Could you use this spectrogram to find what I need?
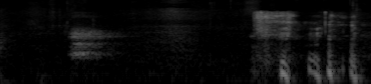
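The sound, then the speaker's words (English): Dog barking: a quick run of several sharp, loud barks packed together near the end, following a mostly quiet stretch with a brief softer yelp early on. “Sorry about my dog. I don't know what he's barking at.”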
